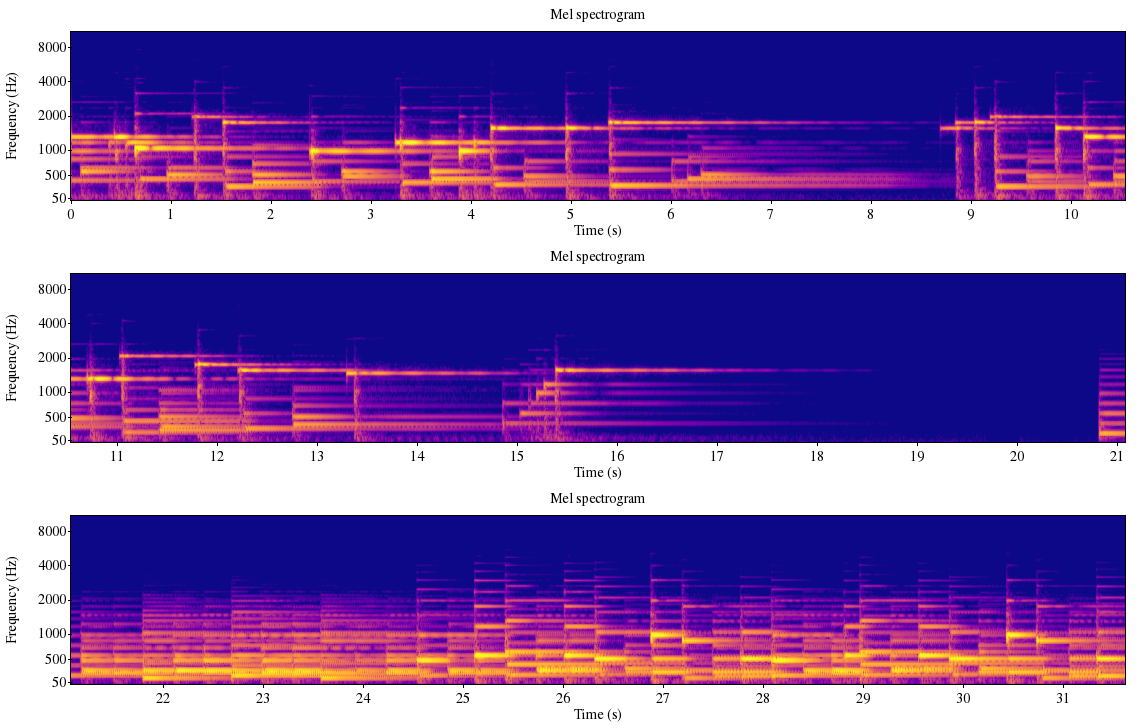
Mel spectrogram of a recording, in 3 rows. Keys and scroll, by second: 3.2-3.7 scroll up 1, 4.4-5.0 scroll down 1, 6.2 scroll down 1, 6.5 scroll up 1, 7.1 scroll up 1, 10.6 scroll down 1, 11.0-12.0 scroll up 1, 15.2 scroll up 1, 21.2 scroll down 1, 21.4-21.9 scroll up 1, 22.8-23.3 scroll up 1, 24.2 scroll down 1, 28.7 scroll down 1, 28.9 scroll up 1, 30.8 scroll down 1, 31.0-31.4 scroll up 1.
